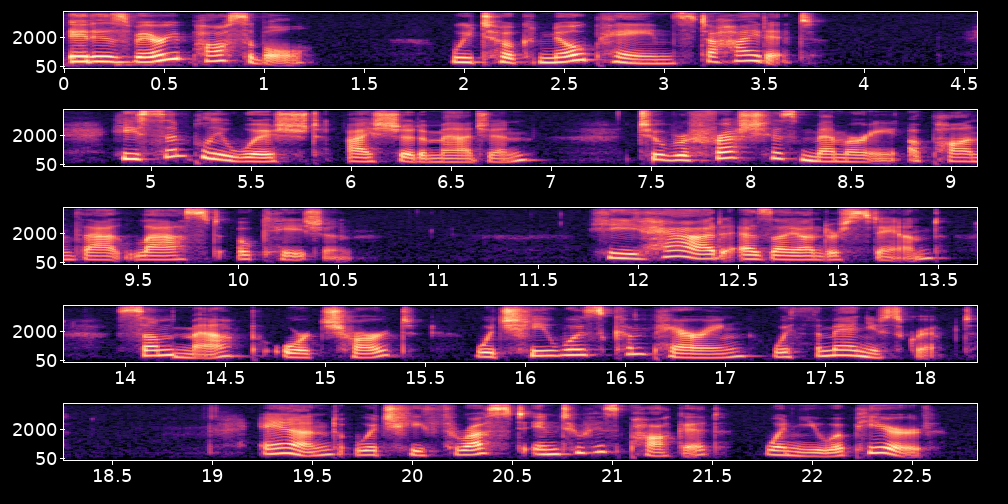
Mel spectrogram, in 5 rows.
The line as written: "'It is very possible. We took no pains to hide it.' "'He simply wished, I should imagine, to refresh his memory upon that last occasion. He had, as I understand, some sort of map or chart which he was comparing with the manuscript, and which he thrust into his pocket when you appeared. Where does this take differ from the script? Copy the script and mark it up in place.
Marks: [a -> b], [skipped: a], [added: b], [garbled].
"'It is very possible. We took no pains to hide it.' "'He simply wished, I should imagine, to refresh his memory upon that last occasion. He had, as I understand, some [skipped: sort of] map or chart which he was comparing with the manuscript, and which he thrust into his pocket when you appeared.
